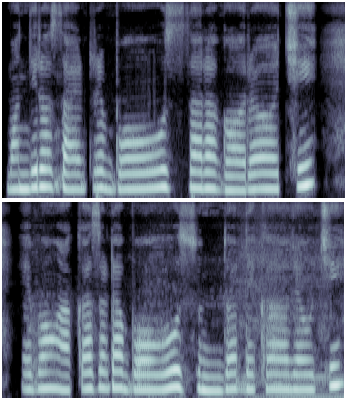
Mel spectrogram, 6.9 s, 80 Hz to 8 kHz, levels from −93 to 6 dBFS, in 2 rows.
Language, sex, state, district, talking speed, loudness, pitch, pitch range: Odia, female, Odisha, Khordha, 105 wpm, -15 LUFS, 230 Hz, 225-245 Hz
